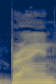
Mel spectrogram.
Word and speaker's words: Bryan: But as Ashley's looking through, right, my name is Bryan James Sherman. – Okay. – Spelled with a Y. – Right. – Okay. Which is weird. Most Bryans spell it with an I.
